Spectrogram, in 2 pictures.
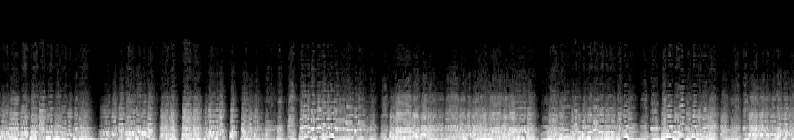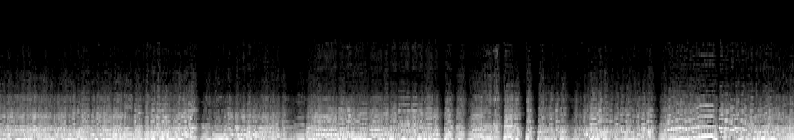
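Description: Valentini Professional cassotto piano accordion played solo: a fast, busy melody on the right-hand keys over left-hand bass accompaniment, running on without a break.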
